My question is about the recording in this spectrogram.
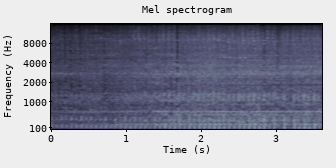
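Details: Ariens snow blower, single-cylinder, pull-started with choke, blowing snow after earlier revival: steady even beat about 220 pulses a minute holding speed under auger load; healthy running.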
